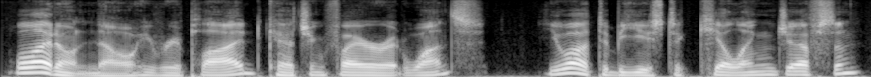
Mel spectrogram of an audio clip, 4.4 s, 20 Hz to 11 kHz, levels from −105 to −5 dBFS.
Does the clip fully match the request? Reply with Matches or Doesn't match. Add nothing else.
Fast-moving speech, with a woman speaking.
Doesn't match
